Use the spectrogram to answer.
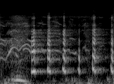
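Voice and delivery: high-pitched burst of laughter; high giggle. Real, not acted. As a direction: break into a giggle. Laughing at the joke.

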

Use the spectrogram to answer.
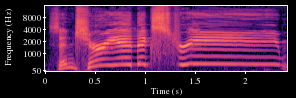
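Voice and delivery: slow, high, drawn-out TV promo shout; cartoon announcer shout. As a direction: belt it like an eighties cartoon intro.

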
